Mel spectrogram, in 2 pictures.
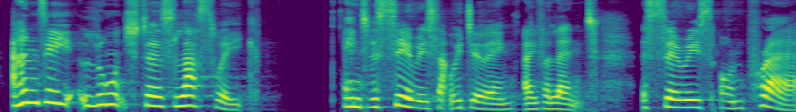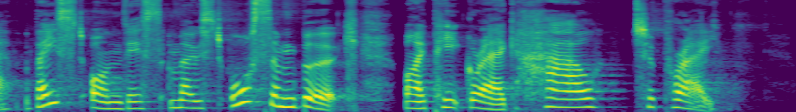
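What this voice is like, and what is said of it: Slightly hoarse, strained voice. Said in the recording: “I'm losing my voice a little because 1,500 people, we've just had an awesome time in worshiping. So I've screamed my lungs out”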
